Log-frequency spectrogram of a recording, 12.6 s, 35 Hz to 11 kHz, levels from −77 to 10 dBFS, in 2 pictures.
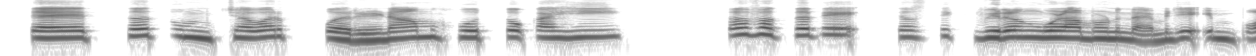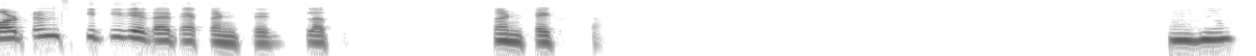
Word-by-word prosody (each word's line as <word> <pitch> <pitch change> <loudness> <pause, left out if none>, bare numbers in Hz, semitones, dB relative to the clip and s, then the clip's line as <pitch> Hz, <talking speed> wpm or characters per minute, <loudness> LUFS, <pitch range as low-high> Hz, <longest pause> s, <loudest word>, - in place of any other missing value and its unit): त्याचं 230 +4 +6
तुमच्यावर 235 0 0 0.2
परिणाम 205 +5 +2
होतो 235 0 0
काही? 240 +2 -1 0.5
का 310 +2 +4
फक्त 310 -2 +3
ते 305 -1 +2 0.2
जस्ट 245 0 -7
एक 270 - -12
विरंगुळा 235 0 +5
म्हणून 210 -2 -1
आहे? 160 -2 -1
म्हणजे 190 +7 -2
इम्पोर्टन्स 220 +6 -2
किती 250 0 -9
देता 205 -7 0
त्या 170 0 -7
कन्टेक्सटला 135 -3 -9 0.9
कन्टेक्सटला? 150 -4 -7 2.8
हं, 180 -1 -4
हं. 200 +1 -4
230 Hz, 105 wpm, -23 LUFS, 195-245 Hz, 2.8 s, त्याचं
